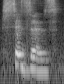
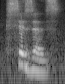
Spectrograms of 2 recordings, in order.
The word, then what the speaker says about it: scissors: sound so scissors scissors so it's a z sound in the middle it's not an S so we want us we want the true s to start and then we want a zed in the middle so scissors I hope you've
